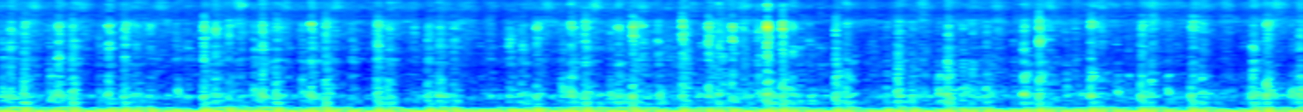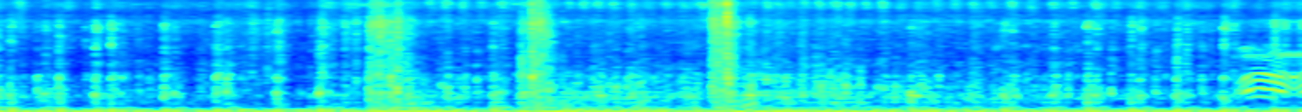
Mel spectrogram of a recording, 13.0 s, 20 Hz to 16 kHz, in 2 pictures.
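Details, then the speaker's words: V-twin after new SS540 cam and SS valve springs, lifters adjusted to four full turns, warming up about 10 minutes at 40°F outside: steady deep idle with strong intake hiss and no audible tick, sounding healthy and mean. "it's 40 degrees outside warming up it's sounding pretty good it sounds mean you probably can't even understand it through the phone"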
